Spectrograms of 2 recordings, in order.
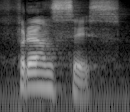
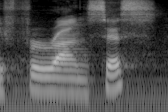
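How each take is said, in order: First: "Francis" as Portuguese francês, with a tapped R; vibrating R. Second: "Francis" slowly with an English curled-tongue R; retroflex R. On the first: Teacher showing what we say instead, vibrating R. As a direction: flick the R in "Francis", Portuguese style. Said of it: "vibrating, Francis". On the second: Teacher showing what Portuguese speakers don't say, retroflex R. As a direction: draw out "Francis" with an untrilled English R. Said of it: "retroflex sound. We don't say". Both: Shown as a demonstration.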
